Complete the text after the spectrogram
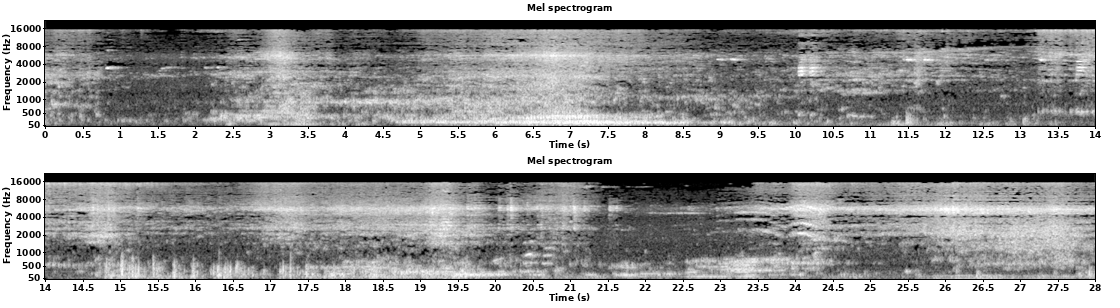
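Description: A knife scrapes and shaves a small hard object.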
